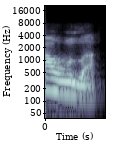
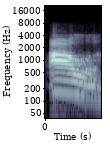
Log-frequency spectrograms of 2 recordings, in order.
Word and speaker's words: aula: A aula. Esse u quase não aparece. Quase que você fala ala, você fala aula, aula, né?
